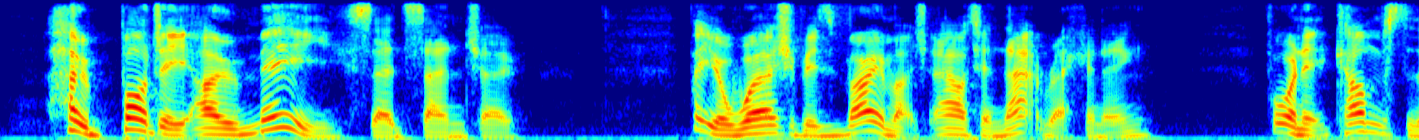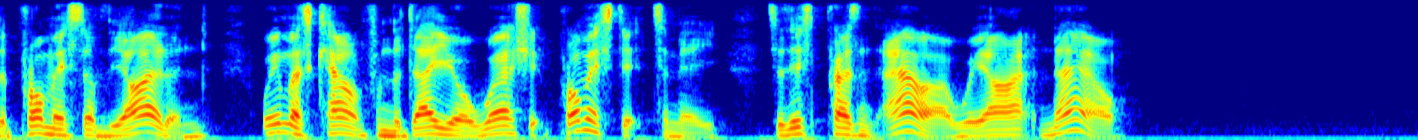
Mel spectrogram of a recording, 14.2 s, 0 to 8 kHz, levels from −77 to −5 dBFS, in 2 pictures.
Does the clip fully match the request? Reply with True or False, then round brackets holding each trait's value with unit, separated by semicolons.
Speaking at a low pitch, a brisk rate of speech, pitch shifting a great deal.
False (115 Hz; 195 wpm; 5.8 semitones)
